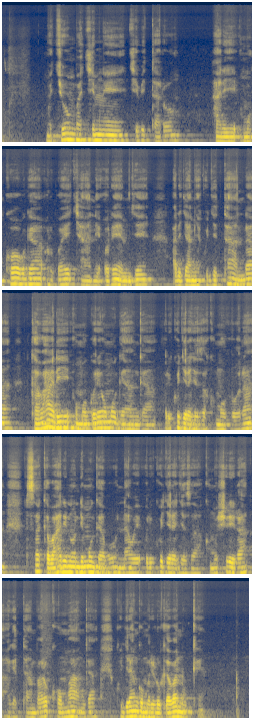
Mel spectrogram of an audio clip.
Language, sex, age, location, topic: Kinyarwanda, male, 25-35, Huye, health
